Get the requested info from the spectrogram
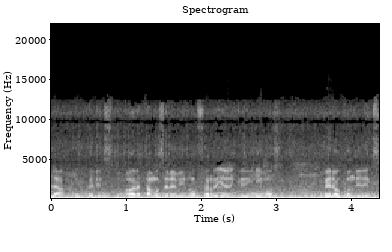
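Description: A man talking over the steady low rumble of a passenger boat under way, with wind buffeting the microphone. The low rumble grows heavier about three seconds in.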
